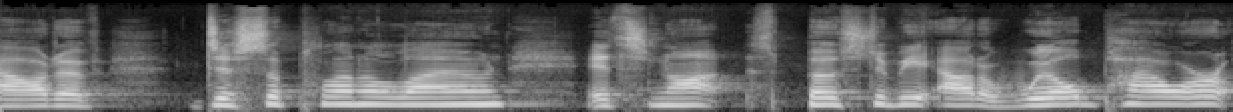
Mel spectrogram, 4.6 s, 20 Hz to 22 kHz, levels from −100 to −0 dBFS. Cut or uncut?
uncut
